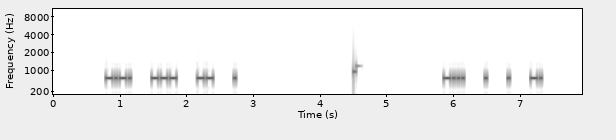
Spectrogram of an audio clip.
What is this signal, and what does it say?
Morse code, heard as a keyed tone, about 36 wpm, spaced as for 20 wpm, 690 Hz. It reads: COME BEEN
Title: 3x Character Spacing - Top 100 Words - 35wpm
